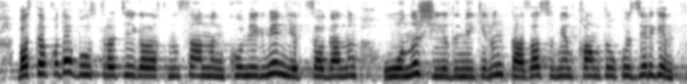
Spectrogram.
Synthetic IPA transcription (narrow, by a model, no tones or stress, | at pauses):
bɑst̪ɑp̚qəd̪ɑbʊlˠst̪ratʲe̞ɡʲijɑlˠəqnəsɑnːəɴkʲʰɵme̞ɡʲɪme̞nje̞ɾt̪ɪ̥sɑwd̪ɑnːəɴ | wo̞nəʃje̞ld̪ɪme̞kʲe̞nɪŋt̪ʰɑzɑsume̞ɴqʰɑmət̪uwəkʲʰɵzd̪e̞ɾɡʲe̞n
